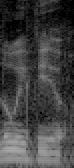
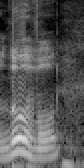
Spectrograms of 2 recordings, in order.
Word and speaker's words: Louisville: I'm originally from Louisville, Kentucky, born and raised there.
